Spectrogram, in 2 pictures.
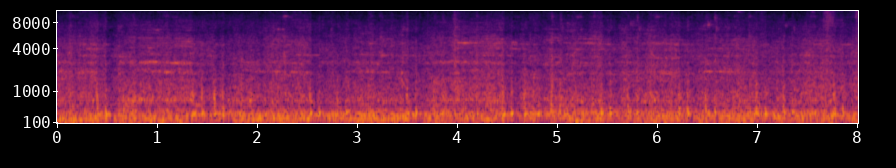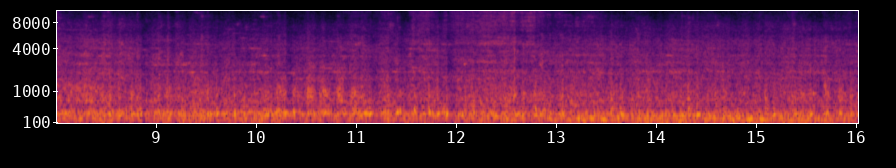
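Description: Double-stack intermodal container train's well cars rolling past close by: a steady, loud rumble of steel wheels on rail.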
